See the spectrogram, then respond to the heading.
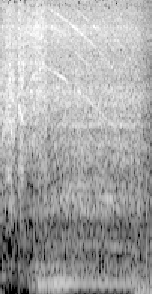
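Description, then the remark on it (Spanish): An ice cream van engine cranks and catches, then settles into a steady, loud rumble as the van drives away, with no voices. “Pero mi hermana se metió en la camioneta de helados y se fue.”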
